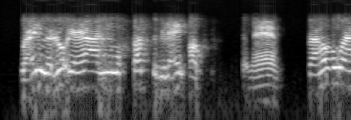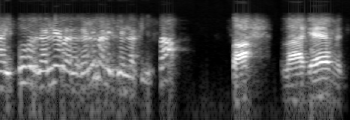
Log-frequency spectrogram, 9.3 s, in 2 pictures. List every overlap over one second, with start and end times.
none

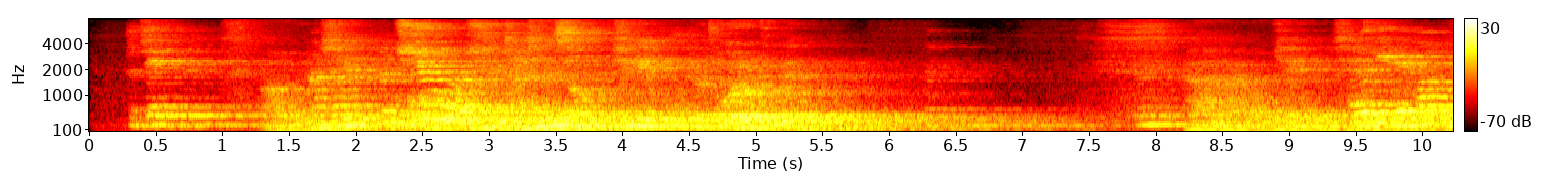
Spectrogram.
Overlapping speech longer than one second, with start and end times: 1.6-3.6

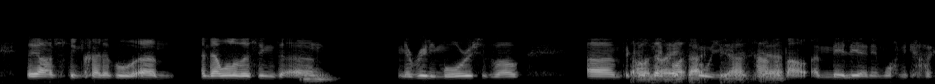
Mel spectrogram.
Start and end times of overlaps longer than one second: 6.3-7.8

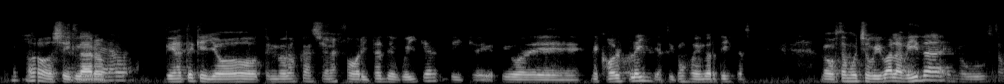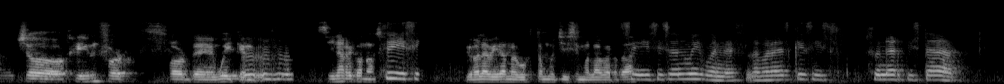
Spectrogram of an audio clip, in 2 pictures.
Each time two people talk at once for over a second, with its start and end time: none

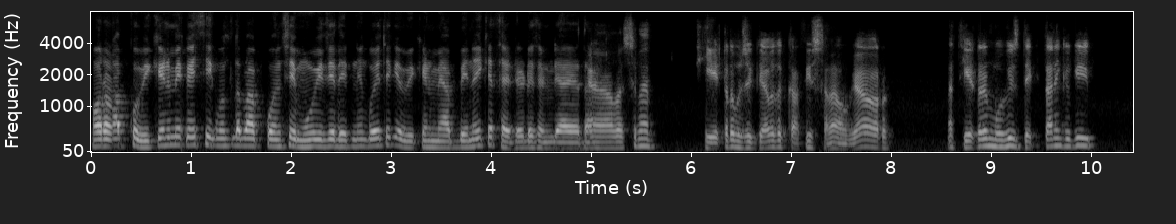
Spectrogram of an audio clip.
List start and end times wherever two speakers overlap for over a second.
none

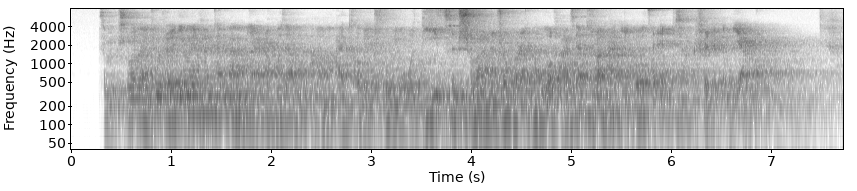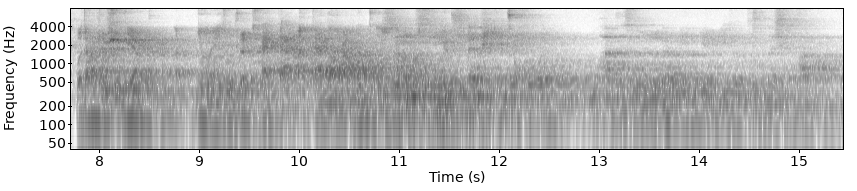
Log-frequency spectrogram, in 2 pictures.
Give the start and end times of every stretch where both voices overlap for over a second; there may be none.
10.3-12.3

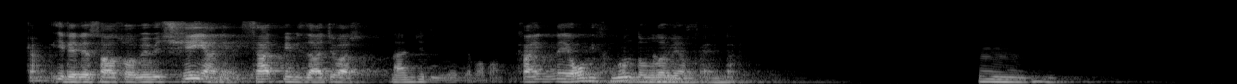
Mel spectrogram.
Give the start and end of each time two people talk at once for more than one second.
5.7-7.1

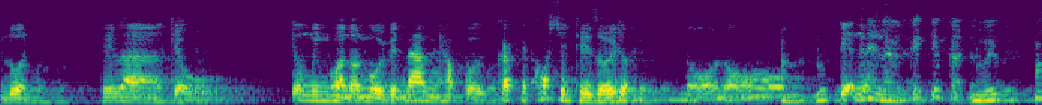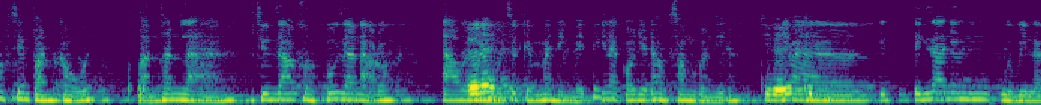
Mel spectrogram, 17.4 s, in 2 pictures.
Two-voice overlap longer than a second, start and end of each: none

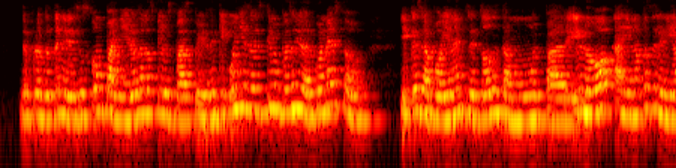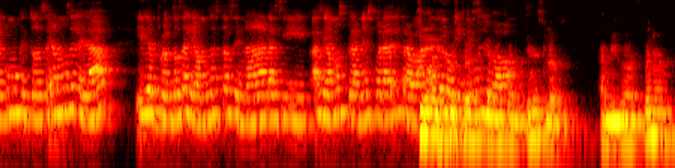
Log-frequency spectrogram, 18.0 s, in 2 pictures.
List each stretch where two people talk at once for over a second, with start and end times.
14.6-16.0

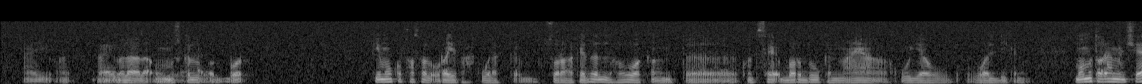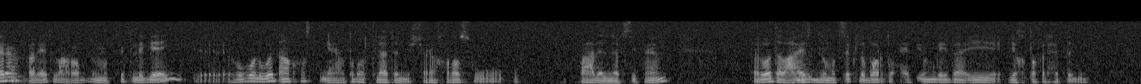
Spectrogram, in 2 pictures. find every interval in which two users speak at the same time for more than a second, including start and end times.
1.0-2.3

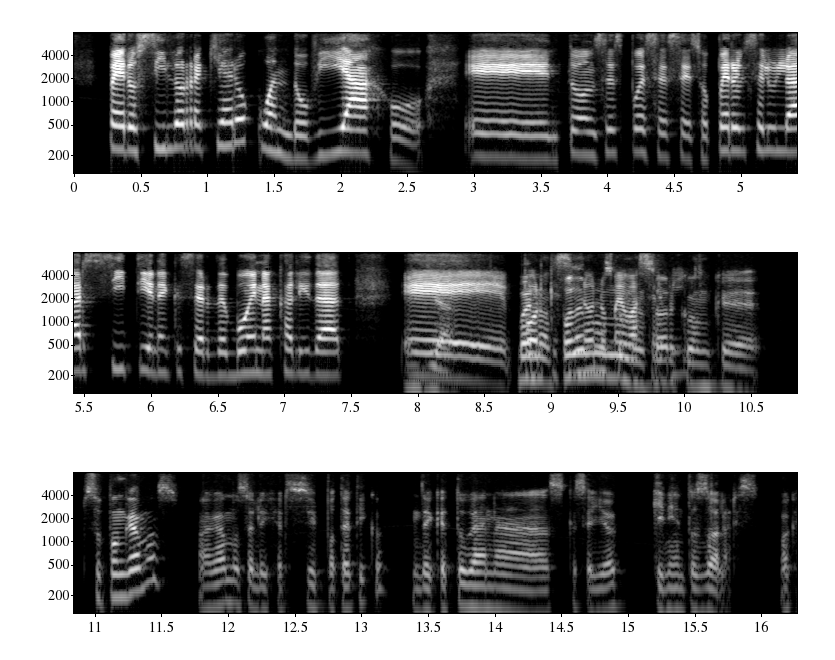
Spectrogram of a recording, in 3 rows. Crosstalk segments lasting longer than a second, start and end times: 8.8-10.1

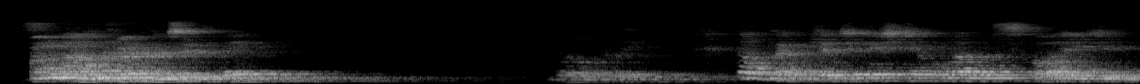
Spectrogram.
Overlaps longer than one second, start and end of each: 0.6-1.9

